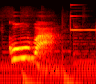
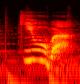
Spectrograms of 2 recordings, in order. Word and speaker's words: Cuba: It's Cuba, not Cuba, all right?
